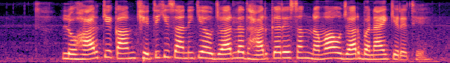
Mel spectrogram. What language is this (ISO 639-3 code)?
hne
